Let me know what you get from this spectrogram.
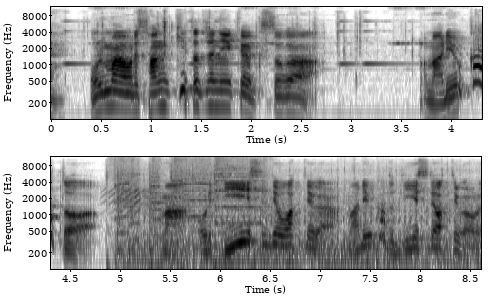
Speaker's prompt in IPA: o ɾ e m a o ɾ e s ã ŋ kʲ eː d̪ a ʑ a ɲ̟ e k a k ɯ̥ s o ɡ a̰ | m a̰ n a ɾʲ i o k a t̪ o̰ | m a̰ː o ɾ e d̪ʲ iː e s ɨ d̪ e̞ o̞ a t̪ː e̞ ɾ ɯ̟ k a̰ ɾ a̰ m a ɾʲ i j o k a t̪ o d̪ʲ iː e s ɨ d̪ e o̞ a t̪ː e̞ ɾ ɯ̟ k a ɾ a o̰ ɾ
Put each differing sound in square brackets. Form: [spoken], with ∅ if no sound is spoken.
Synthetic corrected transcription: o ɾ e m a o ɾ e s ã ŋ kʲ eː [t̪] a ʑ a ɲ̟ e k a k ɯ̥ s o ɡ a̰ | m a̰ [m] a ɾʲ i o k a t̪ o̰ | m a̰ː o ɾ e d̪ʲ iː e s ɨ d̪ e̞ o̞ a t̪ː e̞ ɾ ɯ̟ k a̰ ɾ a̰ m a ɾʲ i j o k a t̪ o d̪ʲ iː e s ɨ d̪ e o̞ a t̪ː e̞ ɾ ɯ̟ k a ɾ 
